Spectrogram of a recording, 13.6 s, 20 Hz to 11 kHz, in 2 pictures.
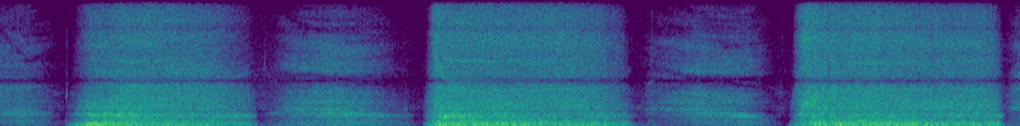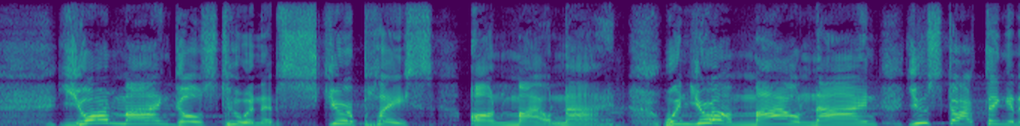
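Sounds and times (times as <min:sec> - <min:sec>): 
heavy breathing of an exhausted runner in a race: 0:00.0 - 0:07.2, 0:10.9 - 0:11.3
speech: 0:07.2 - 0:13.6.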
